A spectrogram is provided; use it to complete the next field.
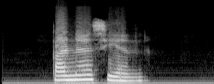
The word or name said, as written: parnassian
